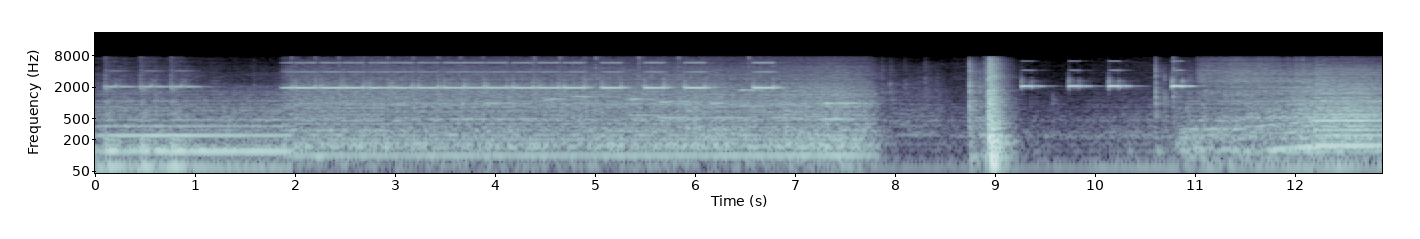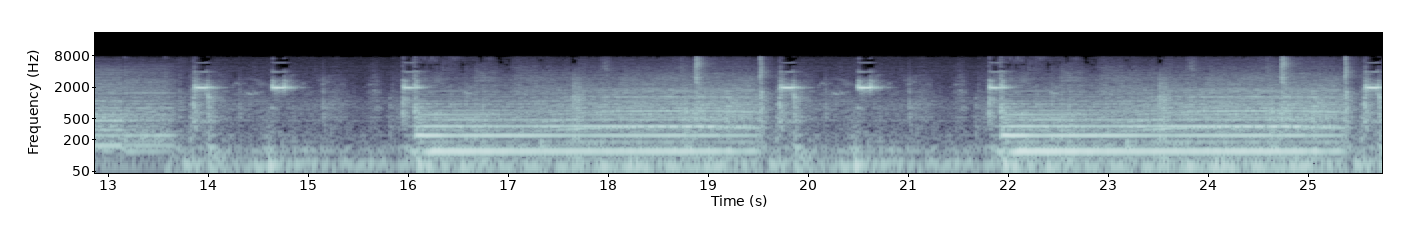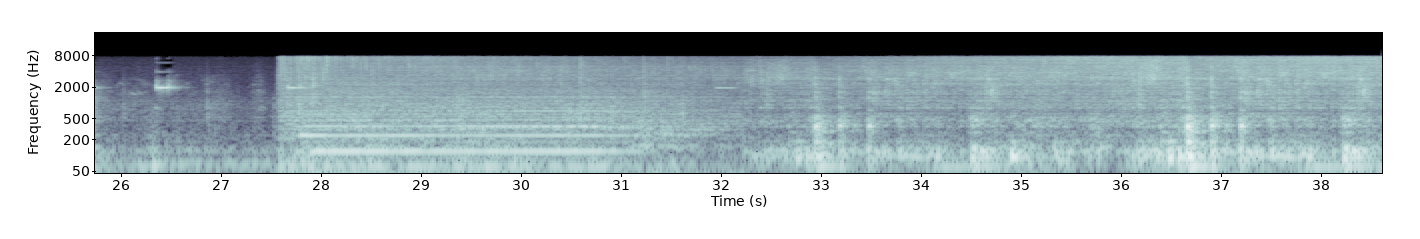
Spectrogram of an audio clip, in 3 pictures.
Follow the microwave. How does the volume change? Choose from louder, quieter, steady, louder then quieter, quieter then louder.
louder.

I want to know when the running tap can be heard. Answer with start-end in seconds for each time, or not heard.
27.6-38.5.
